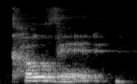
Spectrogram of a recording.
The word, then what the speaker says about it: COVID: And I think that maybe they would have given me a show, but then they shut everything down, as you know, because of COVID, which rhymes with blow-vid.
